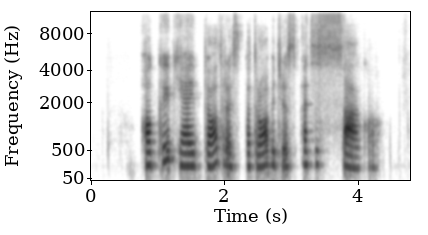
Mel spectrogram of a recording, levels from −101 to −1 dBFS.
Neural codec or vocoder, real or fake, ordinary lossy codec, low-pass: none; real; Opus, 16 kbps; 10.8 kHz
